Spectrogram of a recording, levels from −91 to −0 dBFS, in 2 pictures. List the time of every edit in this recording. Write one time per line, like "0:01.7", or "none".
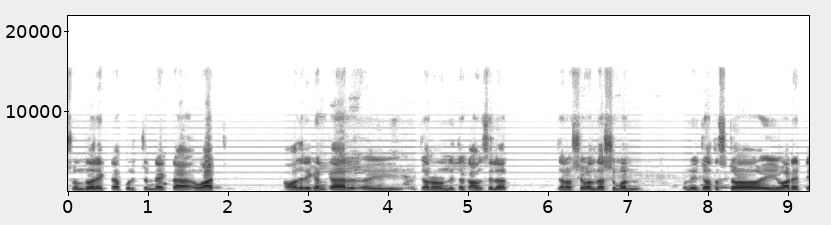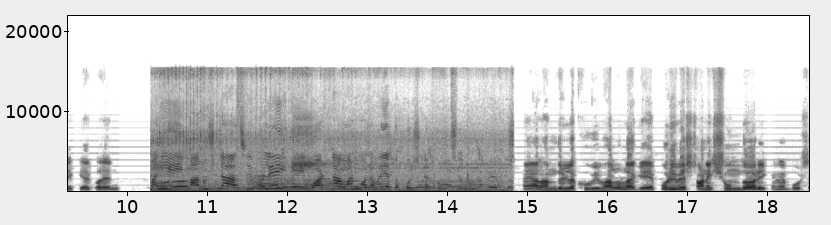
0:10.3
0:14.8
